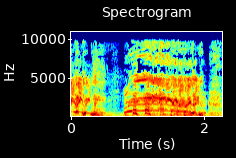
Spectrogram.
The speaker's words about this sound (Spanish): Es que hasta los caballos están aquí.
